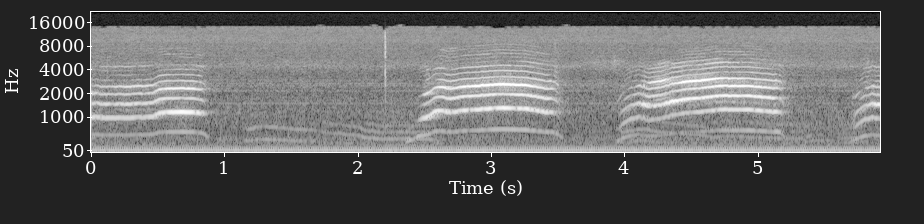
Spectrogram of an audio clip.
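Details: Mother cat and her wayward son fighting, a series of loud harmonic-rich yowls rising and falling in pitch, each about a second long, separated by lower moaning growls, under a constant low electrical hum.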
